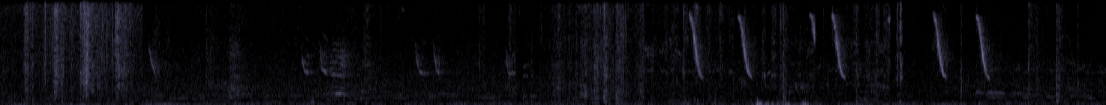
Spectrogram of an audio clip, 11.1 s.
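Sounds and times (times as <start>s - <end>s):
bird high downward chirps: 9.3s - 10.0s.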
